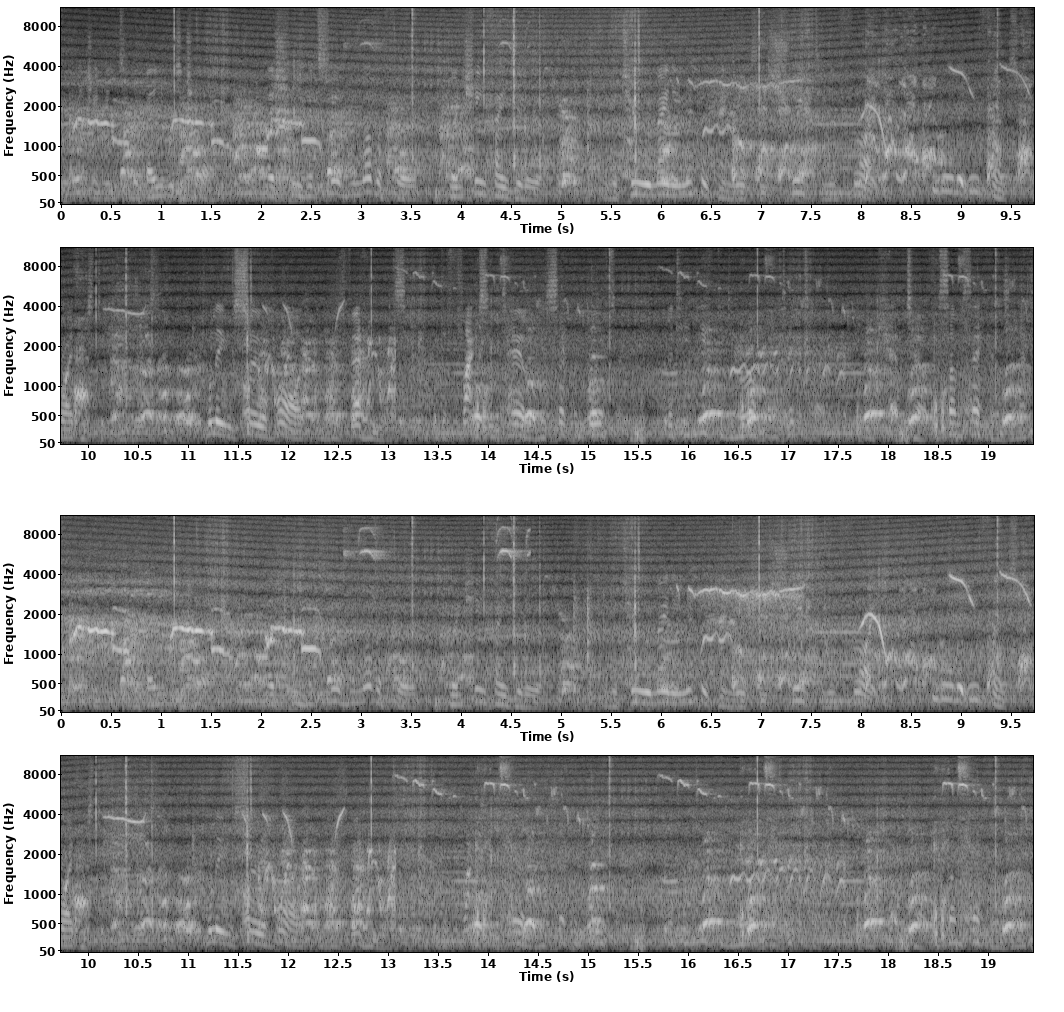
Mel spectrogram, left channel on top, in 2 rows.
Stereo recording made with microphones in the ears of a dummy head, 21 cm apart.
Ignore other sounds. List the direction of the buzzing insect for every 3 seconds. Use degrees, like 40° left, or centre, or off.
30° right, centre, 20° right, 40° right, 40° right, 40° right, 40° right.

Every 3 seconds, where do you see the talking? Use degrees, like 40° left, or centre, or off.
60° left, 40° left, centre, centre, 50° left, 70° left, 70° left.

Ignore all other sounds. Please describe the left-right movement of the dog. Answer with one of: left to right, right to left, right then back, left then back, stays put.
left then back.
